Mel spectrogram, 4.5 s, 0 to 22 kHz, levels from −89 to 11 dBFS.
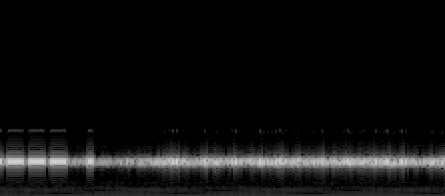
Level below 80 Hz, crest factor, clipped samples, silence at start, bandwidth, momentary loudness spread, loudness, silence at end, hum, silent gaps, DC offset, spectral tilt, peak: -78 dBFS; 10 dB; under 0.1%; 0 s; 0.9 kHz; 9 LU; -17 LUFS; 0 s; 50 Hz at -75 dBFS; none; under 0.1%; -6.5 dB/octave; -6 dBFS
